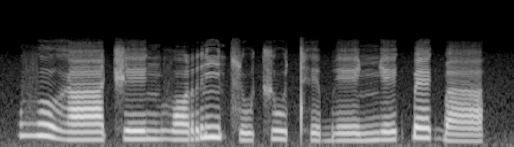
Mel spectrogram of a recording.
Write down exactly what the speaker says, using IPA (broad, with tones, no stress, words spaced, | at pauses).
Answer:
vo˦˨ɣaː˨ t͡ʃeː˨ŋvɔ˨rĩ˦ t͡su˨t͡ʃu˦˨ tʰɪ˨beː˨ ɲe˨˦k͡pɛ˦ɡ͡ba˨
